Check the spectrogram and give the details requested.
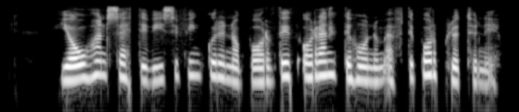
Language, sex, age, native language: Icelandic, female, 40-49, Icelandic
